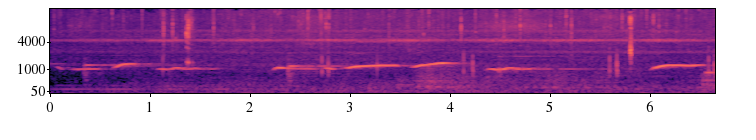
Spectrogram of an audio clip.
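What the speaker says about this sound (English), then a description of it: "Whistling." A slow, eerie whistled tune drifts through trees around a camp at 4 a.m., rising and sliding phrases repeated alone over a low background hum.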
